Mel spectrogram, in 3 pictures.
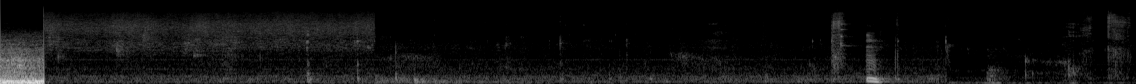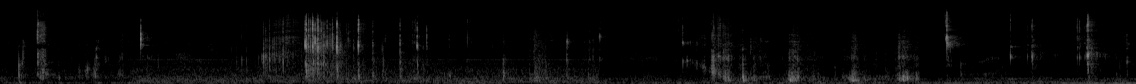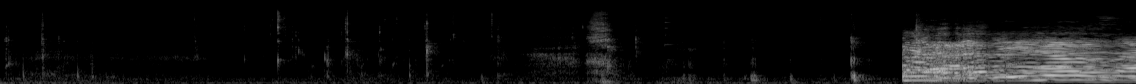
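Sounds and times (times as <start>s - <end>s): person chewing crunchy food: 5.1s - 28.0s, 29.0s - 31.6s.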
